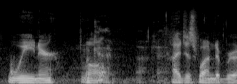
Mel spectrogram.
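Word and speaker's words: Wiener: lager using uh vienna malt or as it's pronounced weiner i just wanted to brew it because it's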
